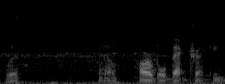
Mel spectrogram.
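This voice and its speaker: A man's voice: sits low, little pitch movement, a little fast. A man giving casual, wry commentary as he plays through a video game. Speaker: gaming video host. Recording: clear background noise.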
